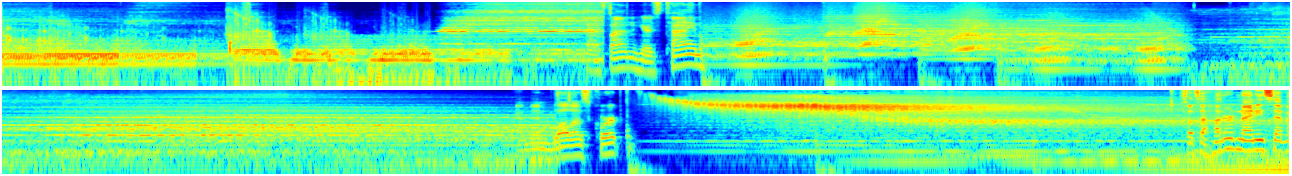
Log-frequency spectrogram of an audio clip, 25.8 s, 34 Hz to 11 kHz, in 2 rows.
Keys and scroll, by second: 23.1 F1.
